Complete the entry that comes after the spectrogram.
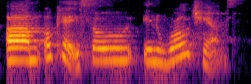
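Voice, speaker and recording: A woman's voice: high-pitched, slow pace, fairly bright tone. A middle-aged woman from Malaysia, a masters swimmer talking as an interview guest, hesitant with many fillers and restarts. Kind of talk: interview conversation.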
